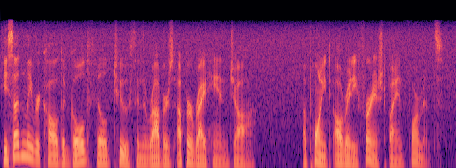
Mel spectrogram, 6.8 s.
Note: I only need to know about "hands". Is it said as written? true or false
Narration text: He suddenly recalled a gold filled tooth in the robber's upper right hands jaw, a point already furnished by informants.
false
